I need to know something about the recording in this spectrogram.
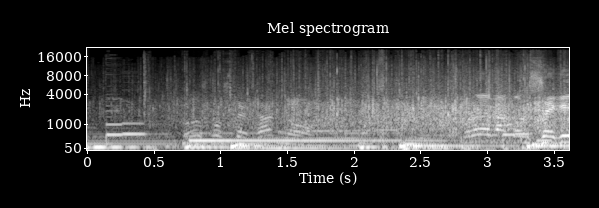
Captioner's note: applause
